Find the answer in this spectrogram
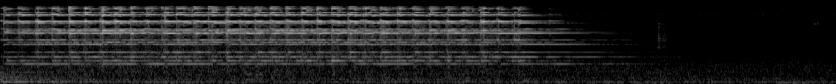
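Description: Altar bells, a cluster of small bells, shaken in a rapid jingling ring for about five seconds, then dying away. They mark the priest's elevation of the consecrated host.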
